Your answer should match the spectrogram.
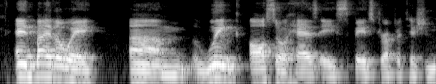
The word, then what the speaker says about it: LingQ: if you already use link by the way i always have to say this link is spelt l-i-n-g-q it's not lingq it's just pronounced link okay that's just a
